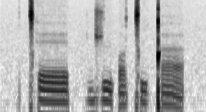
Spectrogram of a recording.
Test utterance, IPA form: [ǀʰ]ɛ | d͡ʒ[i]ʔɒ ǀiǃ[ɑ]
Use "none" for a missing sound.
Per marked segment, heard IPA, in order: ǀʰ, ɨ, a

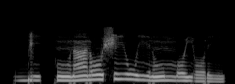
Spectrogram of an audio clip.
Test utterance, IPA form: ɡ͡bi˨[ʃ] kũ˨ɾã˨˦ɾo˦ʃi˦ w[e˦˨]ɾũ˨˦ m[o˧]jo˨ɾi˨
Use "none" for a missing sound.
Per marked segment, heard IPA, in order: none, i˦˨, o˧

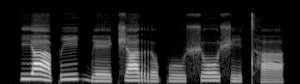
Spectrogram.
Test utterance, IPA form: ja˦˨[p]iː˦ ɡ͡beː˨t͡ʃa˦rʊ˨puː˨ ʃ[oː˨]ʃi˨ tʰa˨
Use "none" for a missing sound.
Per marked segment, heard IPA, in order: p, oː˦

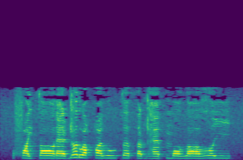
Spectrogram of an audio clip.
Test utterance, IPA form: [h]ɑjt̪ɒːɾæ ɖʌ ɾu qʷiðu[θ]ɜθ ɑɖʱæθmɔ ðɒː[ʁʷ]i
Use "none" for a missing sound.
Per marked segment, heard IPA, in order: f, t̪, ʁʷ

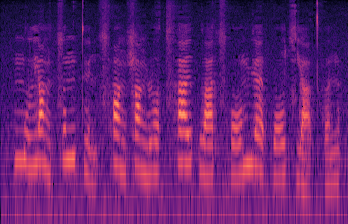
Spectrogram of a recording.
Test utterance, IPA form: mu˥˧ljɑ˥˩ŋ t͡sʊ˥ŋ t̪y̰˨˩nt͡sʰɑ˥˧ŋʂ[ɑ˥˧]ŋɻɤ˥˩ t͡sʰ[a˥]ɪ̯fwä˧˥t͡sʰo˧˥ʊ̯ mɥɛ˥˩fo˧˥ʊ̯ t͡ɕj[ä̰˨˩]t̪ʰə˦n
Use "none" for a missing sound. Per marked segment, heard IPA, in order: ɑ˥˧, a˥, ä̰˨˩

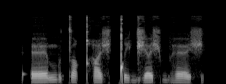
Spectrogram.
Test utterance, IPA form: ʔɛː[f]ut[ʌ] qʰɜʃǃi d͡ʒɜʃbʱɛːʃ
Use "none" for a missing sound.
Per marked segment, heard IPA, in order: m, ɔ

